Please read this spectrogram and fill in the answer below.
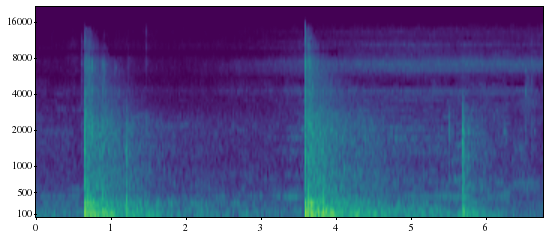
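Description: Fireworks going off at a distance: three sharp bangs, two loud ones about half a second and three and a half seconds in and a smaller one near the end, each followed by a long rolling echo that dies away.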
